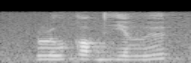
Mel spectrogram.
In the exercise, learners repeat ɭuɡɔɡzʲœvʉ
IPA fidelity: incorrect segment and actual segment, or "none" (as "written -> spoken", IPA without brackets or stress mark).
none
